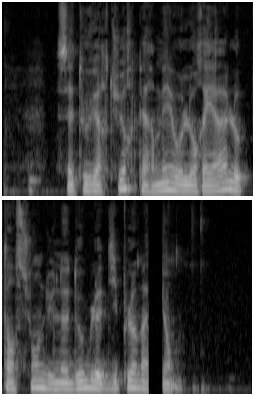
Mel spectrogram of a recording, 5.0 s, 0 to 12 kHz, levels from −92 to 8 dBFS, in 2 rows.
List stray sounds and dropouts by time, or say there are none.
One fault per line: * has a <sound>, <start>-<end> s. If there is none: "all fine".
* has a dropout, 4.0-4.1 s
